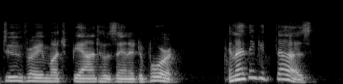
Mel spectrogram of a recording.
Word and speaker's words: Tabor: I would just point out that back in Hosanna Tabor or Tabor, thank you, Erwin, for your pronunciation, there was a concurring opinion by an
